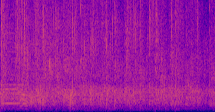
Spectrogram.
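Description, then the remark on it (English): An audience at a sermon claps steadily for a few seconds, a dense, even wash of hand claps with no voices standing out. “That would be a great time for a clap right there.”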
